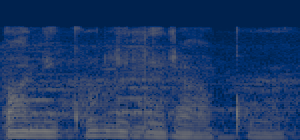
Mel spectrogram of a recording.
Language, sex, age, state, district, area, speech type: Nepali, male, 60+, West Bengal, Kalimpong, rural, spontaneous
